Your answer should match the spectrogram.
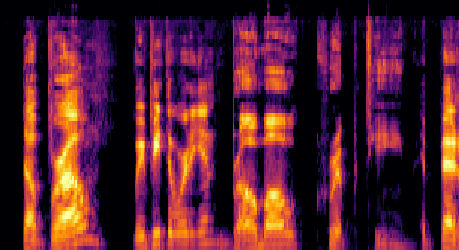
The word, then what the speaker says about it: bromocriptine: Bromocriptine.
